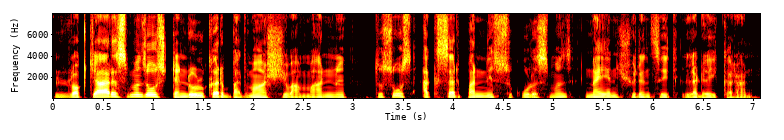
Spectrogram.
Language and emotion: Kashmiri, neutral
